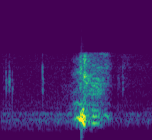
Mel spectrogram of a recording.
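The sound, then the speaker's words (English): A single sharp sneeze bursts out partway through, starting with a quick explosive snap and trailing off in a short breathy hiss. It is moderately loud over a quiet, slightly muffled background. “Excuse me. Bless you.”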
